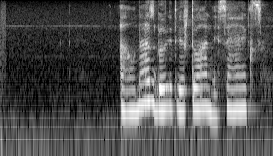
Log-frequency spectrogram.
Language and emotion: Russian, positive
